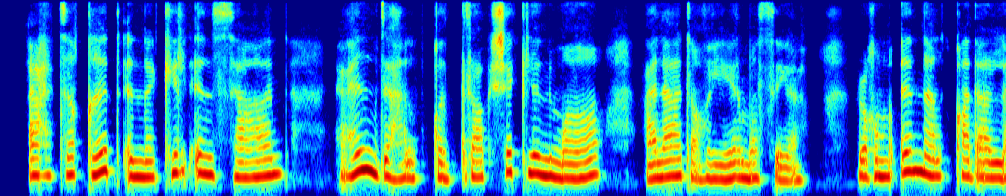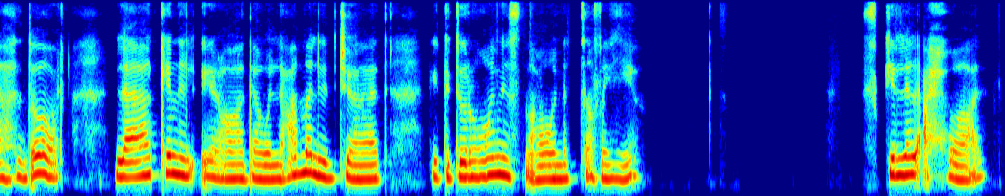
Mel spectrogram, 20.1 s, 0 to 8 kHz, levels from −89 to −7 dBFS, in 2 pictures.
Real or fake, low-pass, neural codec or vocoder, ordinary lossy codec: fake; none; codec, 16 kHz, 2 kbps, FreqCodec, larger model; none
